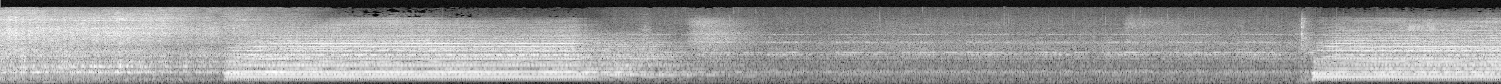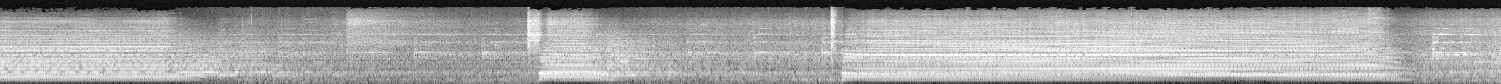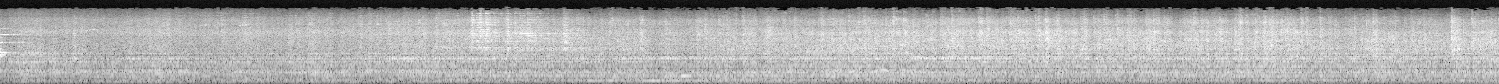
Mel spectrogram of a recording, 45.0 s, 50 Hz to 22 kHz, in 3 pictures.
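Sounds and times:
train wheel clatter on rails: 0.0 - 26.5, 28.0 - 45.0
locomotive air horn blasts: 2.2 - 7.6, 13.1 - 18.7, 20.3 - 21.8, 23.4 - 29.2.

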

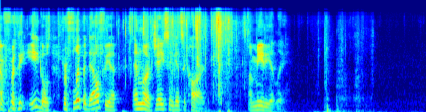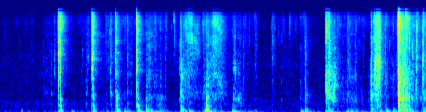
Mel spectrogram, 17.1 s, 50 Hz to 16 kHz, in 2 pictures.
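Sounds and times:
rustling of foil pack: 1.2 - 5.3.

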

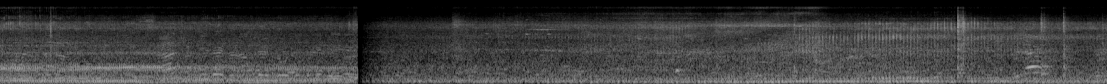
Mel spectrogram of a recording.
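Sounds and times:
vehicle engine passing: 0.0 - 3.6.

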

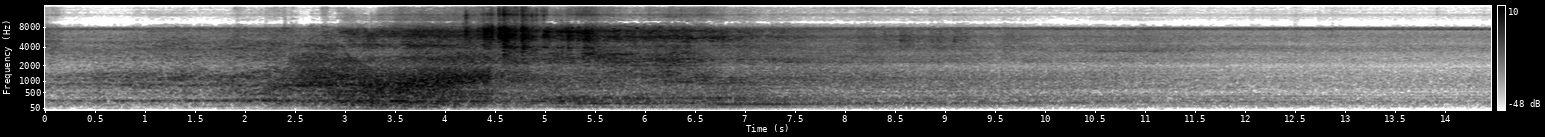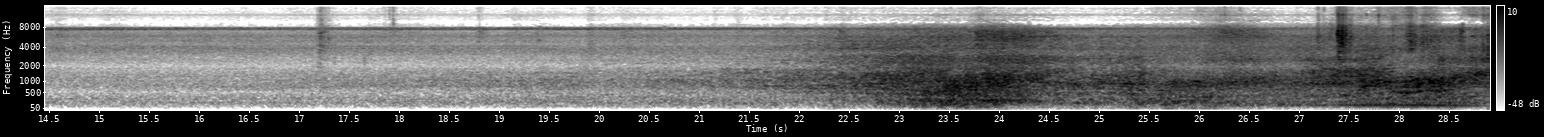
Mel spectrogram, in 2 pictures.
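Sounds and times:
road vehicle passing: 0.0 - 10.6, 20.8 - 28.9
insects buzzing: 0.0 - 28.9.

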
